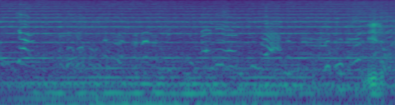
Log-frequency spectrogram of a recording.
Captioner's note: children shouting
